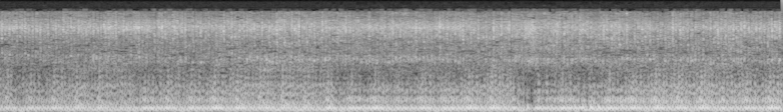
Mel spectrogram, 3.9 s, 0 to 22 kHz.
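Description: A Ford V6 truck engine fitted with a motorcycle exhaust muffler runs at high revs, a loud, steady, throaty drone heard up close, with a brief dip in the middle and no talking.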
